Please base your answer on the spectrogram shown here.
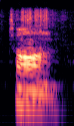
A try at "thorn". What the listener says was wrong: Thorn. Not torn. You're forgetting the th sound.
